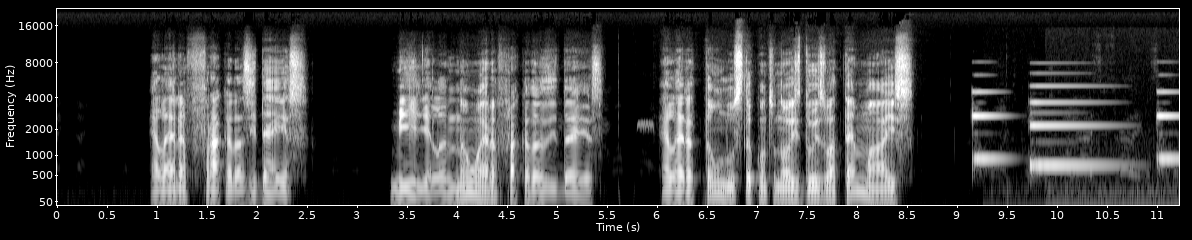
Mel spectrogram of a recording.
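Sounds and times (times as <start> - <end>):
speech: 1.0 - 2.6, 3.3 - 8.6
ding-dong doorbell chiming: 9.2 - 11.2.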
